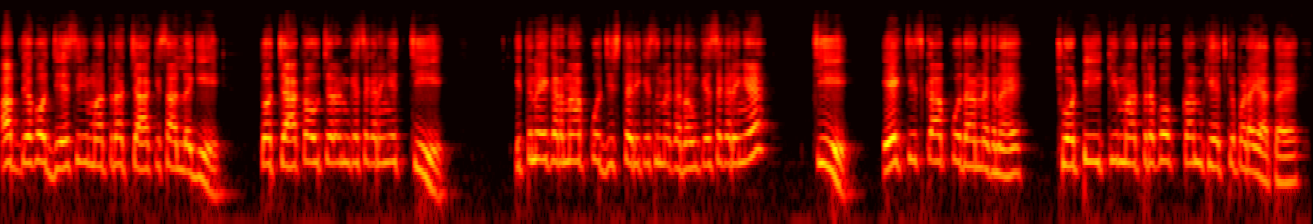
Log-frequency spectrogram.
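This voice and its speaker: A man's voice: very high-pitched, a bit bright, smooth. Patient man sounding out syllables. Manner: slow, drawn-out syllable-by-syllable sounding out; repeats patterns and checks if students understand. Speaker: Hindi reading teacher. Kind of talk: online reading lesson.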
